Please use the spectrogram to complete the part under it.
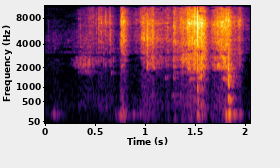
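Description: A knife scrapes through fish flesh.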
